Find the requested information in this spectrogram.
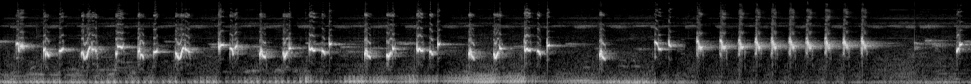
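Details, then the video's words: Yellow-vented bulbul singing its long fighting song to provoke rivals: a string of clipped downslurred chirps, then a dense, buzzy run of rapid notes near the end. "Suara Burung TRUCUKAN gacor TARUNG ROPEL PANJANG pancingan trucukan agar JADI trucuk gacor EMOSI"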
